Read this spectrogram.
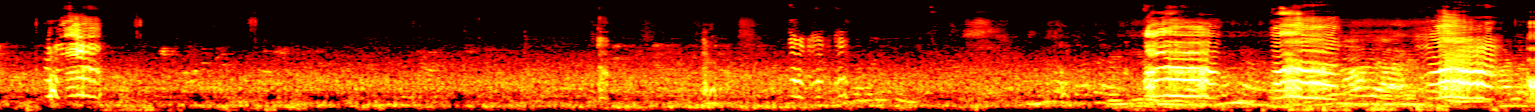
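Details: A newborn baby girl just after normal delivery: quiet room noise, then short bursts of high, bleating crying growing louder toward the end; newborn cry.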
